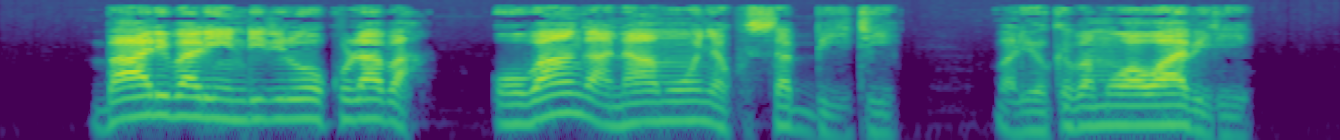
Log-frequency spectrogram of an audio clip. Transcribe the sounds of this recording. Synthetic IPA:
βaːliβaliːndiɾiɾo̞ːkulaβa̰ | oβaːŋɡanaːmo̞ːɲaku̥sabːiːti | βaljo̞ːke̞βamuwawaːβḭɾḭ

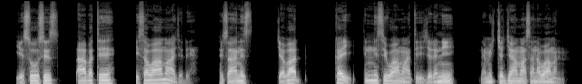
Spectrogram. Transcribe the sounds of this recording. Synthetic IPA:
jɛsuːsɪs | ᶑaːbɐt̪e̞ː | ɪsɐwaːmaːd͡ʒɛᶑɛ̥ | ʔɪsaːnɪs | d͡ʒɐβaːᶑʊ̥ | kɐj | ɪnːɪsɪwaːmaːt̪ɪd͡ʒɛᶑɐniː | nɐmɪt͡ʃːɐd͡ʒaːmaːsɐnɐwaːmɐn

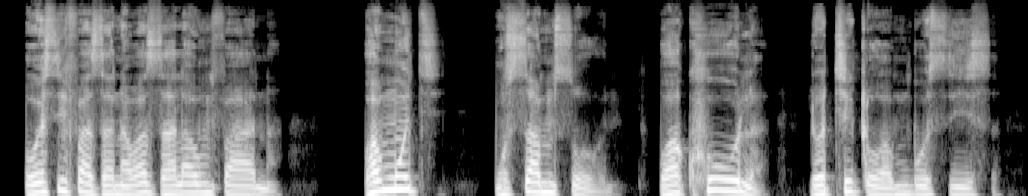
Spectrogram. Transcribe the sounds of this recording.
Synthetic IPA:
ɔwesifazanawazalaum̩faːna | wamutʰi̥ | ŋusam̩soni | wakʰula | lotʰiǁɔwam̩busiːsa

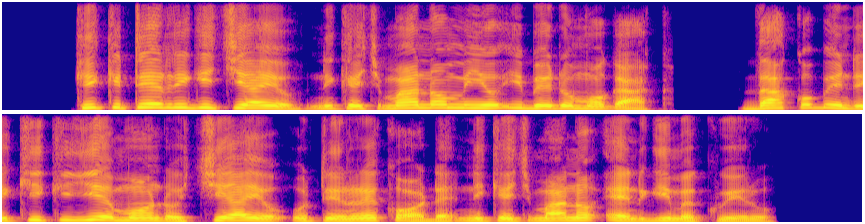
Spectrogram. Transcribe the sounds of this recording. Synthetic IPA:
kikteriɡɪt͡ʃjajoniket͡ʃmanɔmɪjɔibedomɔɡa̰k | d̪akobendekikjemɔndɔt͡ʃjajoʔoteɾːɛkɔ̰dɛniket͡ʃmanɔʔɛnɡɪmakwḛɾo̰

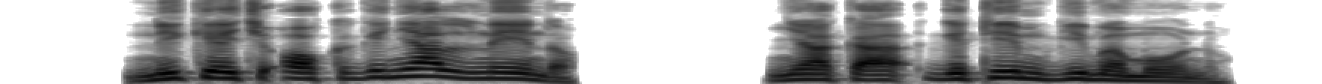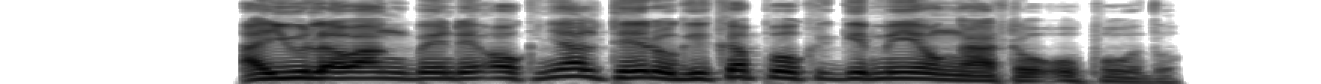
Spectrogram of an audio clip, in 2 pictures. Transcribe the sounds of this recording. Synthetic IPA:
niket͡ʃɔkɡɪɲalnɪndɔ̰ | ɲakaɡɪtɪmɡimamo̰no̰ | ajulawaŋbendeɔkɲalteɾoɡikapokɡɪmɪjɔŋatɔʔopod̪o̰

